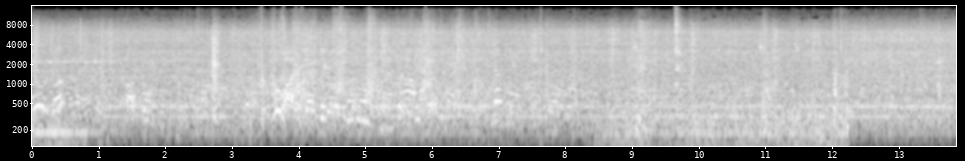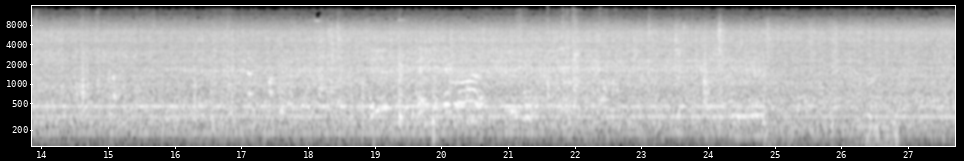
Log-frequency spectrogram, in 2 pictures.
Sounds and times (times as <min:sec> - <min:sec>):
Speech: 0:03.6 - 0:08.0, 0:18.9 - 0:21.6.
